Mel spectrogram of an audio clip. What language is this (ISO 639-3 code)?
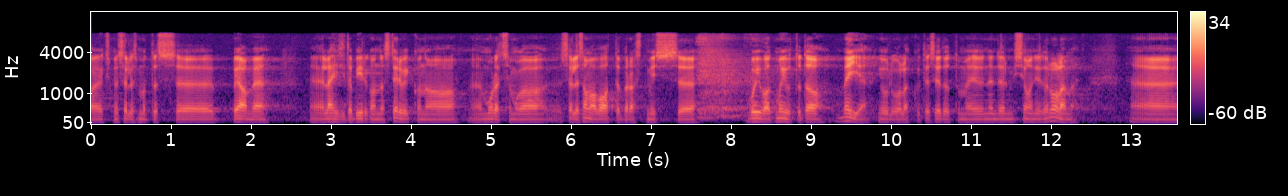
est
